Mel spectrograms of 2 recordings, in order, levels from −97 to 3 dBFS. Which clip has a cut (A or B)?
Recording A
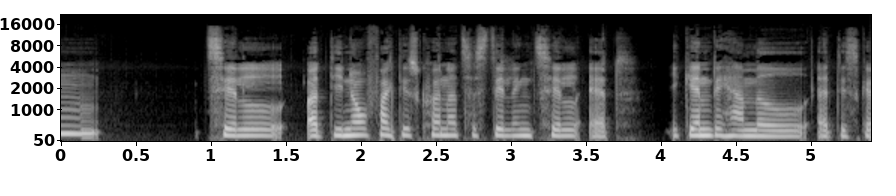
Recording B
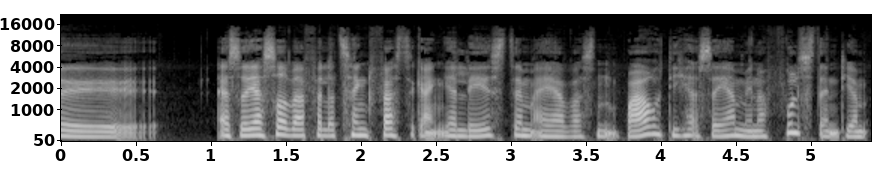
A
